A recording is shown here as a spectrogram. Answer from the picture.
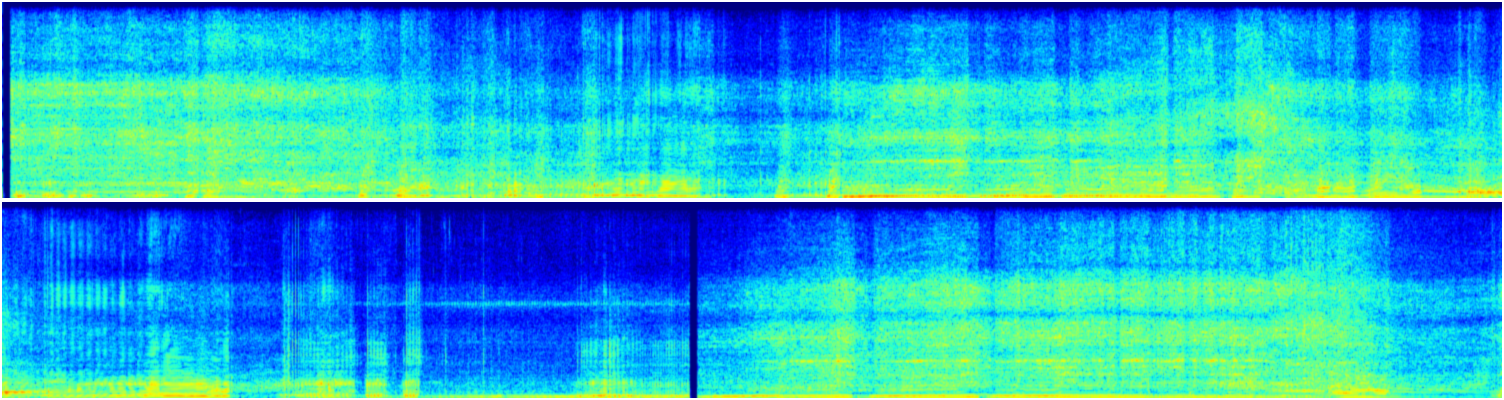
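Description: Small dirt bike engines running and revving, their pitch rising and falling again and again as the bikes speed up and slow down, at times two bikes heard together.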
